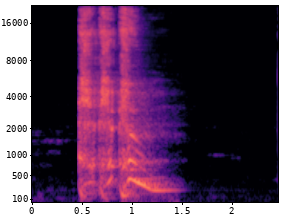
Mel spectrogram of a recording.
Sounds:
Throat clearing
